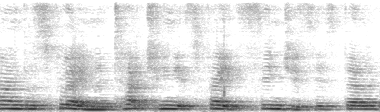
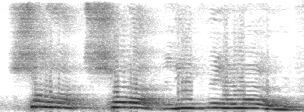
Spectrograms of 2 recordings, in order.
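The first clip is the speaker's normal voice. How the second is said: higher, louder cry to shut out the voice; frightened shout; 3 semitones higher, 3 dB louder than usual. A narrator's reading. Old Fred shouts back at his nagging wife's ghost, frantic. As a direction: yell at the ghost to leave him be. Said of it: "Fred shouts".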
